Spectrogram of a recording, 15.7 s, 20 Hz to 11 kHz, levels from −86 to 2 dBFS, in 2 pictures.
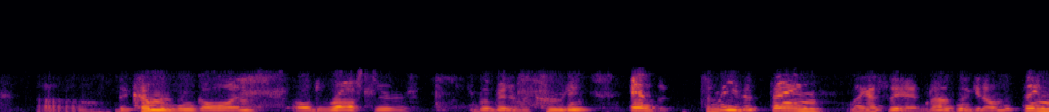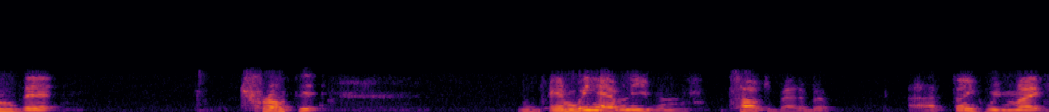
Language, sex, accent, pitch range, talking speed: English, male, American, 130-155 Hz, 170 wpm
